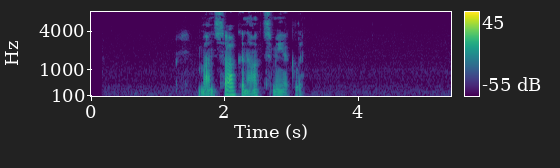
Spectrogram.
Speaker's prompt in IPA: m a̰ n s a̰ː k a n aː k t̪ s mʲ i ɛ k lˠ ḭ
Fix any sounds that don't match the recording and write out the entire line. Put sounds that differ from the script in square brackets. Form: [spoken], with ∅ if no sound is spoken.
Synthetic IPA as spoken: m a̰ n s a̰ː k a n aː k t̪ s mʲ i ɛ k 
